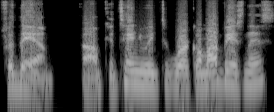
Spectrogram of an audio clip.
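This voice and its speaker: In a Southern US accent, the speaker goes at a moderate pace on a very clean recording with a silent background. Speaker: author and designer. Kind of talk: interview.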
